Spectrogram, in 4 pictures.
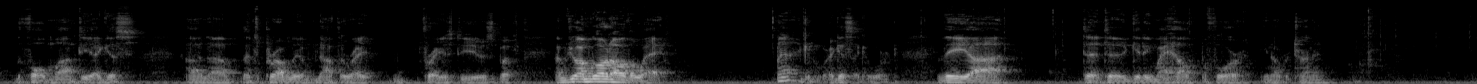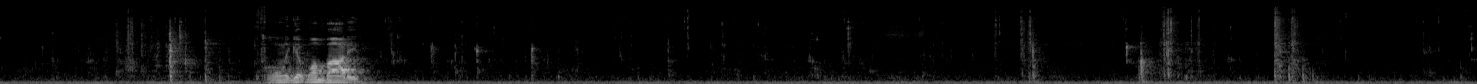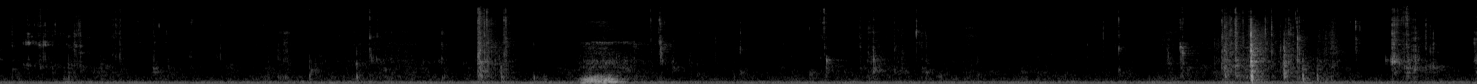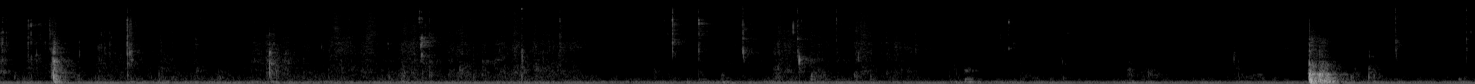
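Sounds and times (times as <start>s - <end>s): man chewing and biting: 13.4s - 17.4s, 18.5s - 56.4s
low vocal sound: 35.3s - 36.0s.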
